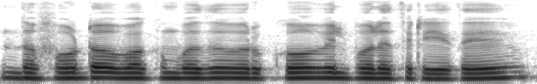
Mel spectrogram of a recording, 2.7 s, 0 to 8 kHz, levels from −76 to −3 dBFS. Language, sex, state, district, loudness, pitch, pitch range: Tamil, male, Tamil Nadu, Kanyakumari, -15 LUFS, 145 Hz, 140-145 Hz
